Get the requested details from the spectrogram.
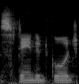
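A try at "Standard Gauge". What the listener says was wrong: Standard Gorge. You said Gorge.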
